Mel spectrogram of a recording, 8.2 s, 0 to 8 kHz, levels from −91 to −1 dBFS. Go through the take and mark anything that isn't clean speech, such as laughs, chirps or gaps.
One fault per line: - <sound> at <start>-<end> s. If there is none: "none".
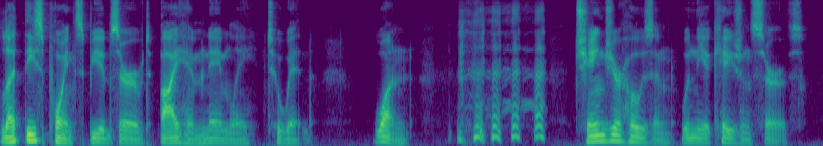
- laugh at 4.5-5.5 s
